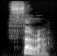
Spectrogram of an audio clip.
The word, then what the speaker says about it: thorough: which rhymes with true thorough which rhymes with butter and finally hiccup which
